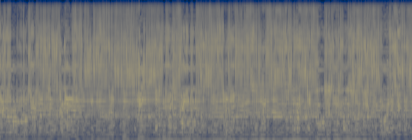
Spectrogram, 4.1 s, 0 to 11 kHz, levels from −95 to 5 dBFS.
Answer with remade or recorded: remade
